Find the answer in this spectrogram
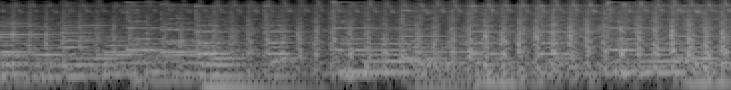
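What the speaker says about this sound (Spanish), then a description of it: "Es un helicóptero." A cartoon helicopter carrying a box of bowling pins in a children's animation about smart cars bowling: a steady rhythmic rotor chop with music-like tones, continuous and fairly loud, no talking.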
